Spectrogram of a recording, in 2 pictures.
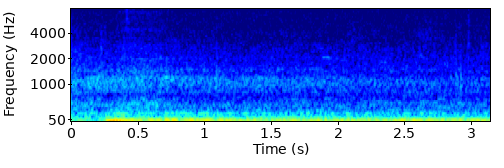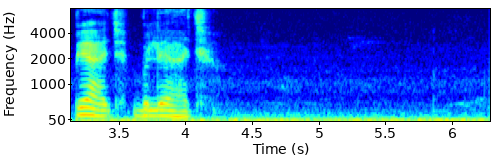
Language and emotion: Russian, angry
